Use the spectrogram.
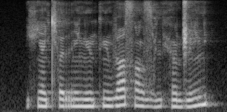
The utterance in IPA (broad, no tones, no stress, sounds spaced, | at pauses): ç ɛ̃ cʰ ə r ĩ lʲ ũ kʲ ũ v i sˤ ĩ lʲ zˤ ṳ lʲ h ə̃ ɖ͡ʐ ĩ lʲ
